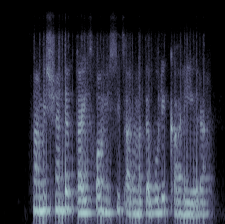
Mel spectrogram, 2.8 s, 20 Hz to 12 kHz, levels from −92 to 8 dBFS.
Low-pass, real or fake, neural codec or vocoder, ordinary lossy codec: 7.2 kHz; real; none; Opus, 16 kbps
